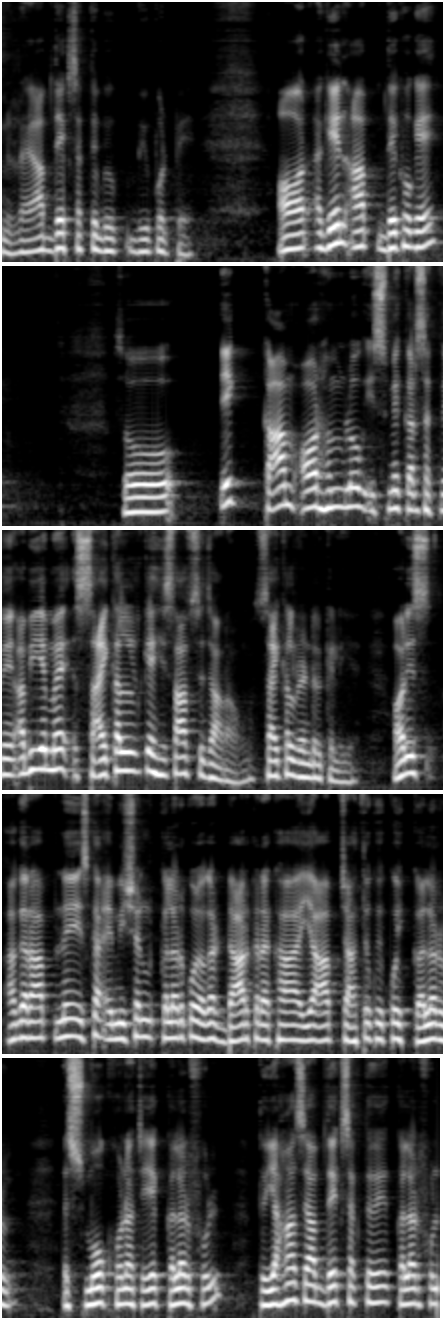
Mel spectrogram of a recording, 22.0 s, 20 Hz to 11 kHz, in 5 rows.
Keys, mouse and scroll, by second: 2.0-5.8 drag, 5.8-6.4 scroll down 1, 6.4-6.9 shift+middle drag, 6.9-7.5 scroll up 3, 7.5-9.6 shift+middle drag, 10.6-22.0 shift+middle drag.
